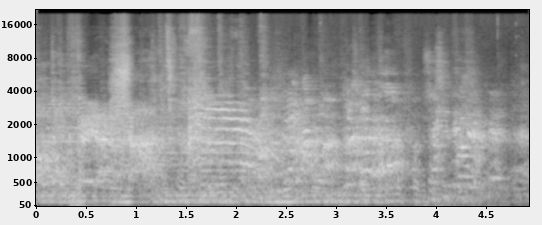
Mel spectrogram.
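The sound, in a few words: person imitating a cat meowing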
